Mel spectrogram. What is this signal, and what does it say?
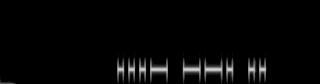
Morse code, heard as a keyed tone, about 22 wpm, 700 Hz. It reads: VGI
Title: USA Call Sign Postfixes - 3 Letters 22wpm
